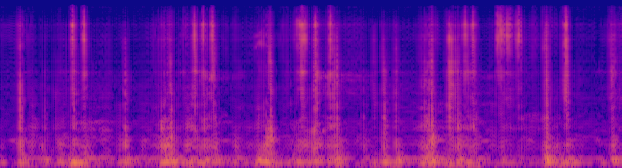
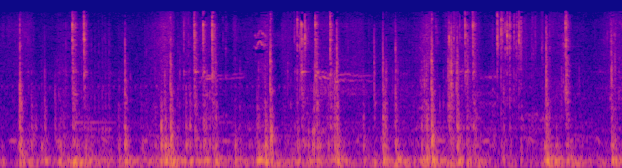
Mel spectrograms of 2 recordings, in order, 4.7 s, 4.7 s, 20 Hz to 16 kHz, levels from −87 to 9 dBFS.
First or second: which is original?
second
